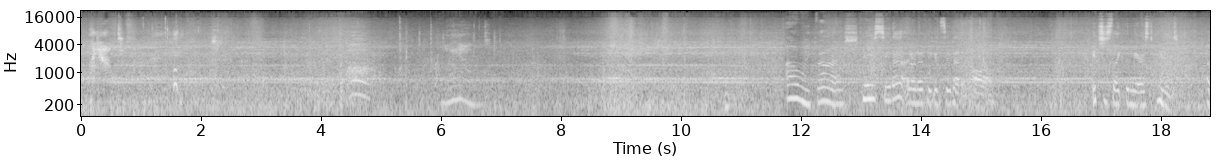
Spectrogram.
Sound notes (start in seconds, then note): 1.2 giggles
